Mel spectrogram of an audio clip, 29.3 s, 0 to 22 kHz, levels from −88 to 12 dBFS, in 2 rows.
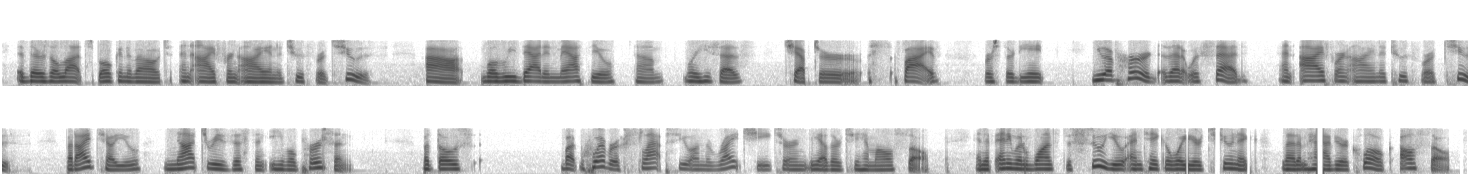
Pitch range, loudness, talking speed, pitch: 155-180 Hz, -24 LUFS, 190 wpm, 165 Hz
